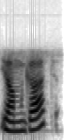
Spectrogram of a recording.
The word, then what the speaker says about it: Irmgard: Okay, my name is Irmgard, I-R-M-G-A-R-D.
